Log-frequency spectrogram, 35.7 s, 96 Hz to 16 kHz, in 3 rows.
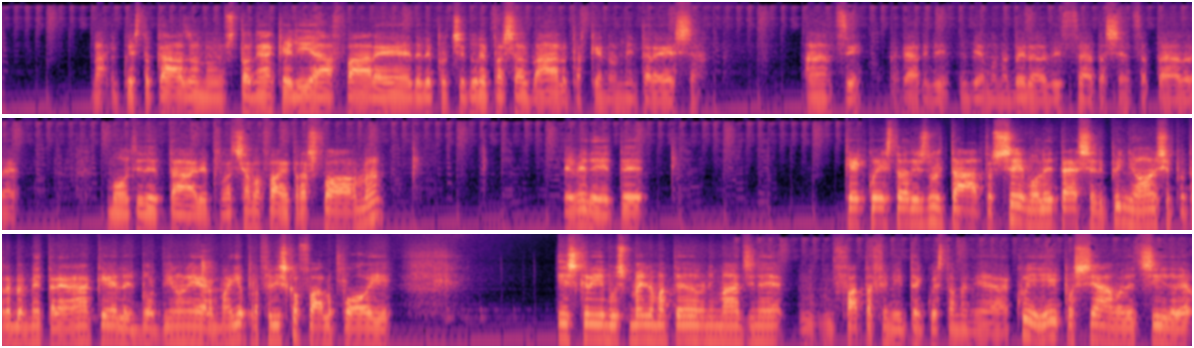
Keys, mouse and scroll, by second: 0.5 middle click, 1.5 middle click, 2.2 middle click, 2.9 middle click, 3.7 middle click, 4.6 middle click, 5.5 middle click, 6.3 middle click, 6.9 middle click, 7.8 middle click, 8.9-12.1 drag, 12.5 middle click, 14.3 click, 15.7 ctrl+scroll down 2, 16.5 ctrl+scroll down 2, 17.1 middle click, 18.4 ctrl+scroll down 2, 19.1 middle click, 20.5 middle click, 31.5 middle click, 33.9 ctrl+scroll up 2, 35.4 ctrl+scroll up 2.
